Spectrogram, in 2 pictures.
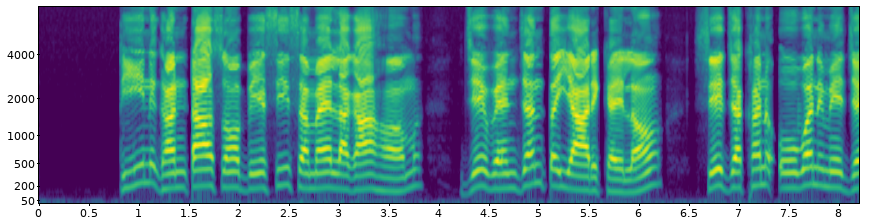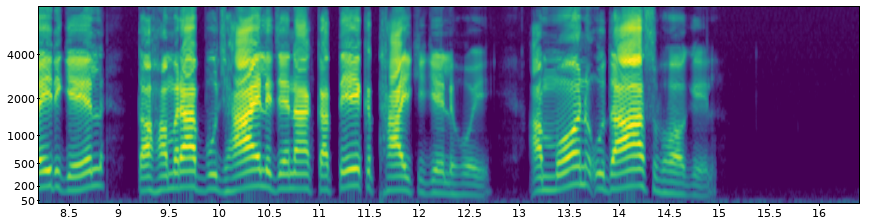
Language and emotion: Maithili, sad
